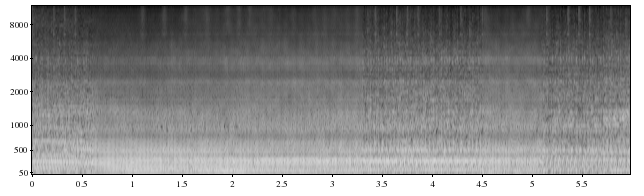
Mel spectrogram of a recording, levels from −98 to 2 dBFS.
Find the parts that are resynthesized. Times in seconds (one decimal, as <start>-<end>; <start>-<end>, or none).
0.6-3.3; 4.5-5.1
